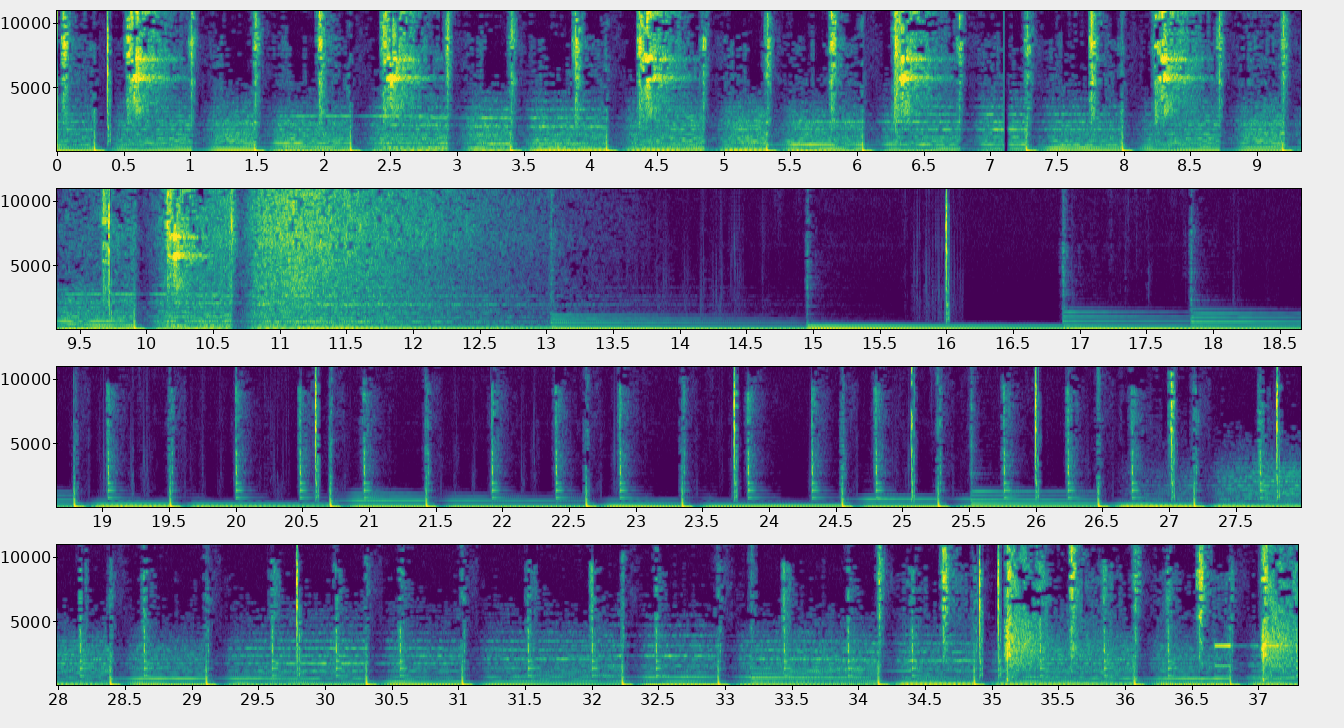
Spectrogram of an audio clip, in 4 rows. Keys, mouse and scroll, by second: 0.2 scroll down 1, 3.6 scroll down 1, 4.1-8.9 middle drag, 8.9 click, 15.2 click, 17.3 typing, 19.8 click, 19.8 typing, 22.9 click, 22.9 typing, 24.8-25.2 scroll down 1, 25.2 click, 25.8 scroll up 1, 26.2 click, 27.6-27.9 scroll down 1, 29.0 click, 30.9 shift+middle click, 31.9-34.1 shift+middle drag, 34.1 click, 35.3-35.9 scroll down 1.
